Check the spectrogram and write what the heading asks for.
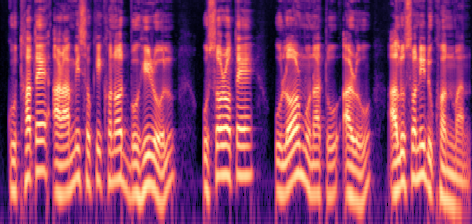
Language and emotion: Assamese, neutral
